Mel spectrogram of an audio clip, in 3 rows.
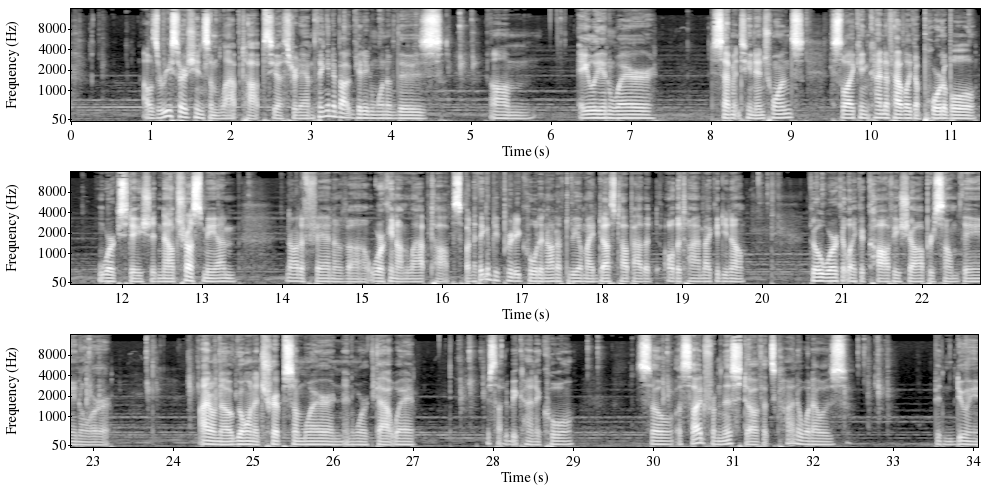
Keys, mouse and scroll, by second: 0.0 shift+middle click, 0.6 middle click, 1.1 shift+middle click, 1.6 b, 2.2 middle click, 3.3 b, 4.0 middle click, 4.3 shift+middle click, 4.8 b, 6.4 middle click, 7.6 middle click, 8.1 shift+middle click, 8.8 middle click, 9.1 shift+middle click, 9.5 middle click, 10.2 b, 11.4 middle click, 12.0 middle click, 12.5 b, 13.9 middle click, 14.4 middle click, 15.8 middle click, 17.6 shift+middle click, 18.2 middle click, 19.0 shift+middle click, 20.1 click, 21.0 middle click, 22.3 middle click, 23.0 ctrl+x, 23.6 b, 24.5 ctrl+z, 26.4 ctrl+z, 27.6 ctrl+q, 29.6 middle click, 30.1 ctrl+x, 30.4 middle click, 31.1 Tab, 32.2 click, 32.5 shift+click, 32.7 1, 33.5 middle click, 33.9 shift+middle click.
